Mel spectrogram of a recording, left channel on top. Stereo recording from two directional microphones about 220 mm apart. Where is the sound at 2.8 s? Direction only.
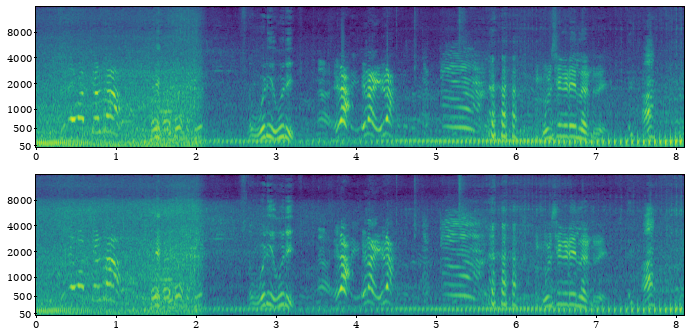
45° left (ahead or behind).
